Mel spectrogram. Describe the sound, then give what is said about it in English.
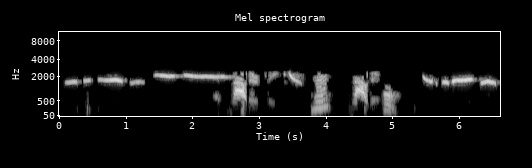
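A man whistles long, steady notes into a telephone while standing about 5 feet back from it, briefly broken off by a short spoken exchange, then he whistles again, clear with a thin, narrow tone. “Now, whistle.”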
